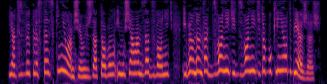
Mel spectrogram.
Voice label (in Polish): Kobieta Dzwoni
